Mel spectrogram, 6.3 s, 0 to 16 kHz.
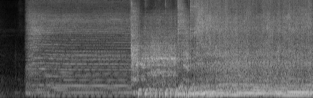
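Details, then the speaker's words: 1984 Nissan Z31 300ZX track-car project, first start on the factory key after a full rewire with many parts missing: starter whirr, then a steady, even idle with no knocks or misses, music over it. "it's finished it'll start up everything works at uh we're in a residential area so there's no one here to piss off so we'll let you hear for a couple of seconds"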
